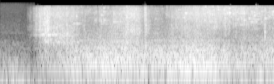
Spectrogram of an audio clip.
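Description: Shovel pushed into a heap of broken glass shards, a continuous crunching, clinking clatter of glass starting about a quarter second in.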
